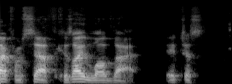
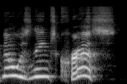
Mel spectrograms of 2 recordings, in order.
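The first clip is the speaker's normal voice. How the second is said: high, slow, drawn-out retort; playfully imitating himself setting a friend straight; mock correction; 4 dB louder, slower than usual. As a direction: stretch it out in a much higher mock voice. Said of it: "I'm like".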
